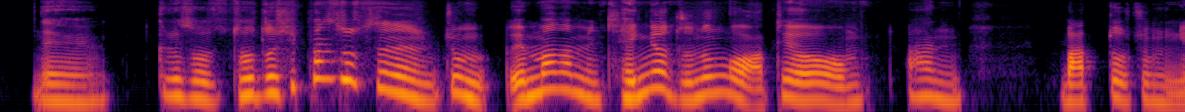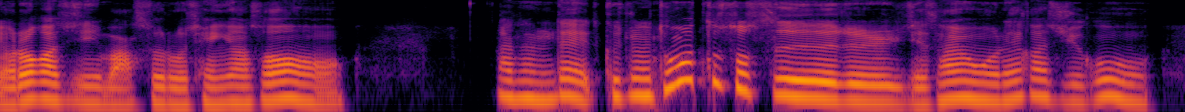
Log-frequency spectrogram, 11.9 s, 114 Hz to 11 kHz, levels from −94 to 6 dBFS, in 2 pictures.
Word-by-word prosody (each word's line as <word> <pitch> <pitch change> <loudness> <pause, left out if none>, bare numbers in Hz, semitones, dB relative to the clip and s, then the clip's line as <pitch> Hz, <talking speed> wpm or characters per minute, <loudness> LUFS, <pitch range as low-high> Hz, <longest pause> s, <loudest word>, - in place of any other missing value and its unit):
네. 175 -1 -3 0.3
그래서 215 -3 -1
저도 225 +6 +2
시판 445 - 0
소스는 275 - +3
좀 225 -8 +1
웬만하면 240 -1 +3
쟁여 240 +11 +3
두는 225 +5 -1
것 215 - +4
같아요. 185 +2 +3
음 175 - -8 0.2
한 200 -3 -4 0.5
맛도 180 +2 +1
좀 180 -1 -8
여러 180 +4 +3
가지 175 -4 -1
맛으로 160 -2 -4
쟁여서 165 +5 -2 0.7
하는데 205 -1 -2
그중에 220 +1 -2
토마토 390 - +2
소스를 205 - +2
이제 155 -1 -7
사용을 190 +1 -1
해 195 - -2
가지고 190 -3 -5
200 Hz, 305 characters per minute, -23 LUFS, 180-225 Hz, 0.7 s, 것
